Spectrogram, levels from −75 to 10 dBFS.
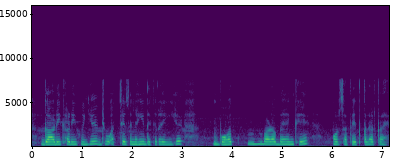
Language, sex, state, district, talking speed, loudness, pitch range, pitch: Hindi, female, Uttar Pradesh, Jalaun, 170 wpm, -23 LUFS, 275-285 Hz, 275 Hz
